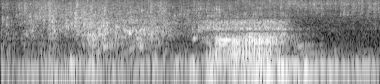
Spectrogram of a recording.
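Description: Water runs steadily from a kitchen tap while dishes are washed and the hot water has run out, giving a continuous soft rushing trickle with no talk.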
